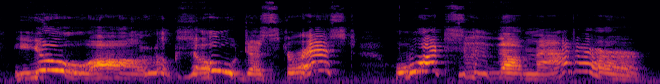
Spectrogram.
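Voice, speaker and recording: A woman shouts in a put-on character voice. She speaks at a very slow pace. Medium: read story. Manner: oily, ingratiating.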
